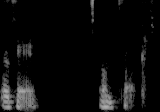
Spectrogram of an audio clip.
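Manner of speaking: soft, defeated under-the-breath realization; resigned mutter. Retold or imitated. The trapped vampire realizing she's stuck, muttering softly. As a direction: drop it quiet as if caught.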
